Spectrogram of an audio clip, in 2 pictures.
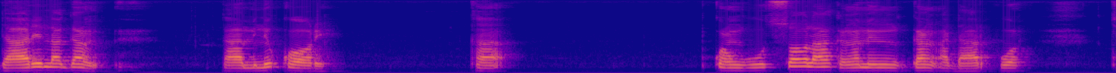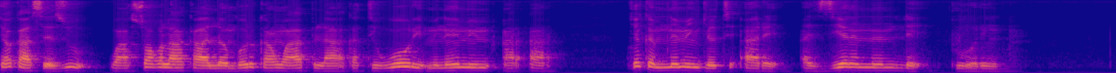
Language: Southern Dagaare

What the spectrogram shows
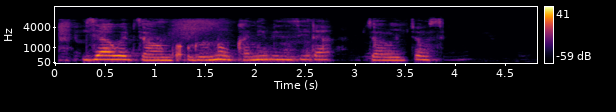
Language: Kinyarwanda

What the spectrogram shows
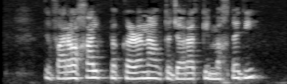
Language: Pashto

